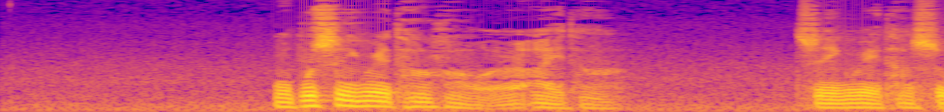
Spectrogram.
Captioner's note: in Mandarin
